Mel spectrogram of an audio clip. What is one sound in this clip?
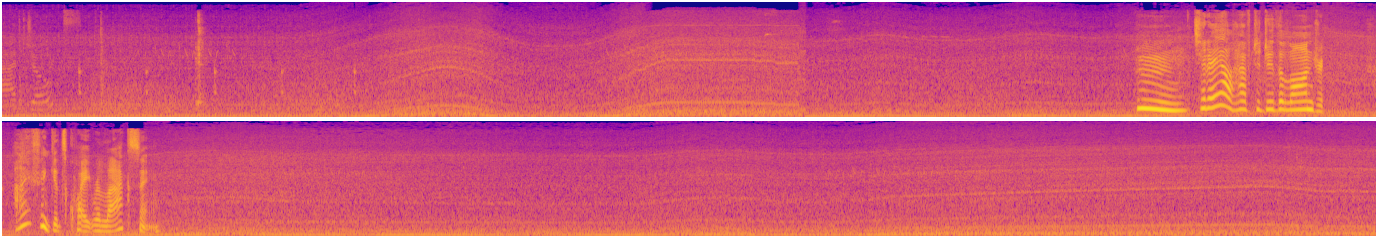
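A bus engine hums and rises and falls in pitch as it drives.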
